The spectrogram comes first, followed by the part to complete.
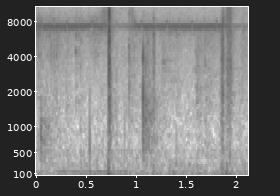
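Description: Dancers' shoes stepping and clicking on a wooden studio floor, with a few scattered sharp clicks, the loudest about three-quarters of a second in and another near the end.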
